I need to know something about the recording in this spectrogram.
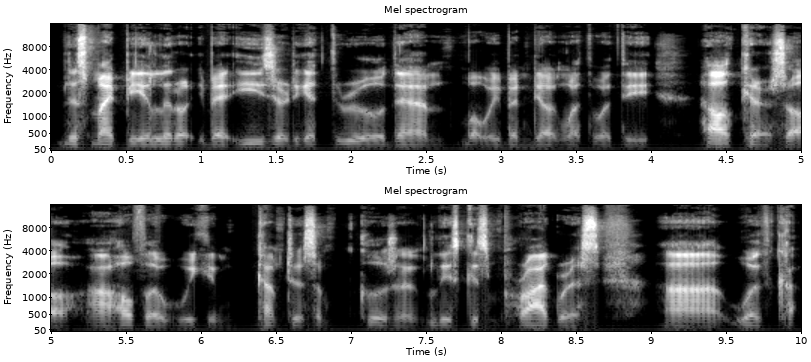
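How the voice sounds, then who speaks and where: A man's voice: sits low, bright, forceful tone, smooth, no echo, rough recording. A man with a cold and a congested voice, giving a casual daily market report with lots of fillers and restarts. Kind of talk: unscripted solo market commentary over slides.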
